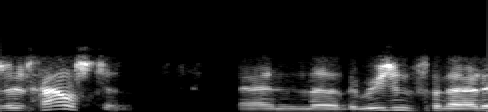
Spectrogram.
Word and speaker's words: Houston: is spelled Houston but everyone in New York pronounces his Houston and the reason for that is you ever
